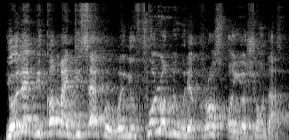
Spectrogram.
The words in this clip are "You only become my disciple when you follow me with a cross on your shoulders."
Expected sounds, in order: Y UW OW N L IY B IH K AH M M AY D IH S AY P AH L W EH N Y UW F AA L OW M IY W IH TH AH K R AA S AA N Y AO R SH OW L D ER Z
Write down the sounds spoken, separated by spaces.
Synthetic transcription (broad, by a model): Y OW L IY B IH K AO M M AY D IH S AY P AH L W EH N Y UW F AA L OW M IY W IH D AH K R AA S AA N Y AO SH OW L D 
